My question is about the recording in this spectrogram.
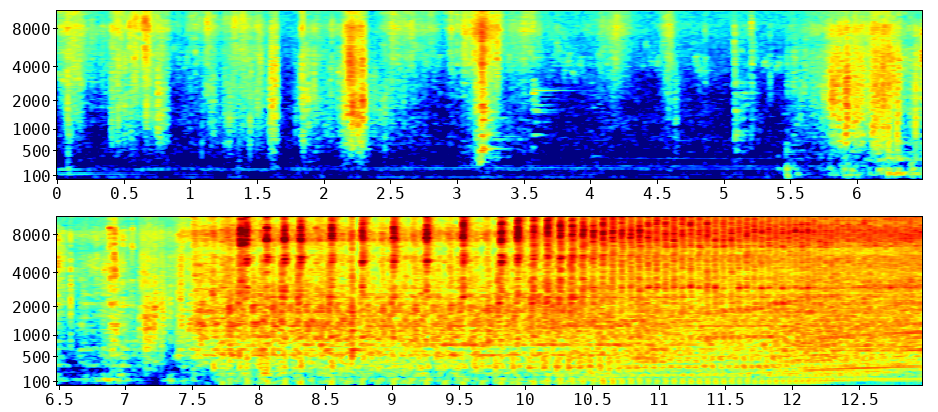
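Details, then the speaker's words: Trac Vac leaf vacuum blower unit after repair, front guard and hose refitted: some knocking and pulls, then the small engine catches into a steady even drone with rushing fan; normal running. "So I'll start it up for Mark, and then Mark's going to demonstrate how wonderful this thing works."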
